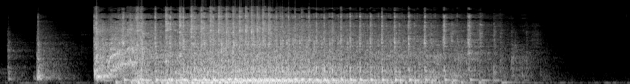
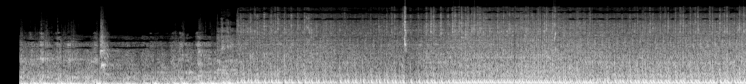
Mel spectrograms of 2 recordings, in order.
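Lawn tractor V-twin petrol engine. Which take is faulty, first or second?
second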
